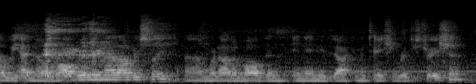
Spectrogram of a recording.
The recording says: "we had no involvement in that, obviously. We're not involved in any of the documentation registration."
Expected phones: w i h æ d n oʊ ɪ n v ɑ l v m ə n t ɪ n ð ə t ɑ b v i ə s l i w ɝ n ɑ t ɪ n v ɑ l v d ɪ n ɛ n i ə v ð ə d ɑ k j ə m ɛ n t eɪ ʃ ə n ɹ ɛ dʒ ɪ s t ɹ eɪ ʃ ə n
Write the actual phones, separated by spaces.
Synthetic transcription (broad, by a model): w i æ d n oʊ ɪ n v ɑ l v ə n ɪ n ð ə t ɑ b v i ə s l i w ɝ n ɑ t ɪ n v ɑ l v d ɪ n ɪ n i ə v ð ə d ɑ k j ə m ɛ n t eɪ ʃ ə n ɹ ɛ dʒ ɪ s t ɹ eɪ ʃ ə n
